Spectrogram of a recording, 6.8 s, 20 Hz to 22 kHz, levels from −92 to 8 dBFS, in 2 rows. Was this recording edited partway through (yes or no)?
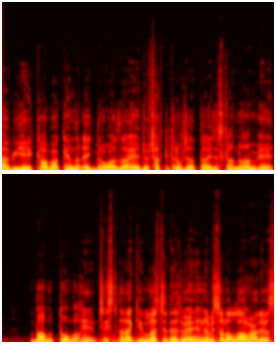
yes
